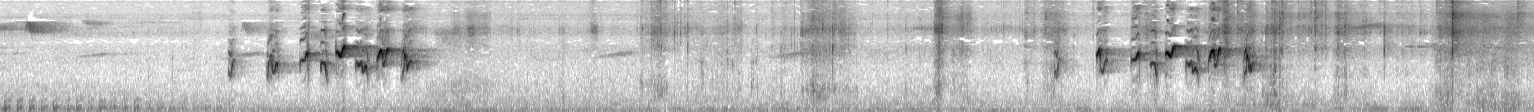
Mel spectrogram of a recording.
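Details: Red-eyed bulbul in a decoy recording, giving two bursts of bubbly, quickly warbled notes several seconds apart, with rustling and footstep-like sounds between phrases.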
